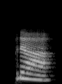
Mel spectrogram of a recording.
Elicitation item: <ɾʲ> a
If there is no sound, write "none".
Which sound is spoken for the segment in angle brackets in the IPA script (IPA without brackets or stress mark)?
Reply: ɾʲ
